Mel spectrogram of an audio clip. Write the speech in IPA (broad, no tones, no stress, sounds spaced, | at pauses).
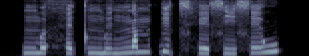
ŋ͡m ə h ɛ t ŋ͡m ɪ ŋ a m ɗ ɪ t͡sʰ e s i s e w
